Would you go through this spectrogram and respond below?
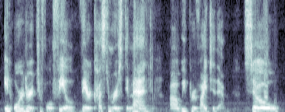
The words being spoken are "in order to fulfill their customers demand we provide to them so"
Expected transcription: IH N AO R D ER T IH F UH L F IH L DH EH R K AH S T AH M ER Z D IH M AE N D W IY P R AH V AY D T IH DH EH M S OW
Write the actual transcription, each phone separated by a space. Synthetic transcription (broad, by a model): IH N AO R D ER T IH F UH L F IH L DH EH R K AH S T AH M ER Z D IH M AE N D W IY P R AH V AY D T IH DH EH M S OW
